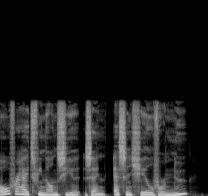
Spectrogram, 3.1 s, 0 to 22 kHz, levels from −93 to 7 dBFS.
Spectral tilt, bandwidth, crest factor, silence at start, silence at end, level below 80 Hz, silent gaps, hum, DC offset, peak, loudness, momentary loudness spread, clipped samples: -5 dB/octave; 11 kHz; 12 dB; 0 s; 0.3 s; -74 dBFS; none; none; under 0.1%; -8 dBFS; -20 LUFS; 4 LU; under 0.1%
